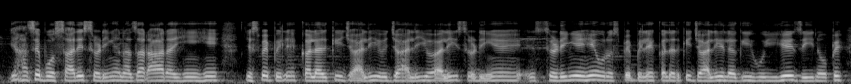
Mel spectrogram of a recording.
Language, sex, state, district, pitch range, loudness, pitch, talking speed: Hindi, female, Bihar, Jamui, 170-190 Hz, -20 LUFS, 180 Hz, 225 wpm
